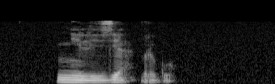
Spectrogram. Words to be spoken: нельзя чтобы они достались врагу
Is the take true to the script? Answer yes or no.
no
